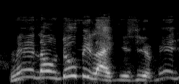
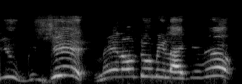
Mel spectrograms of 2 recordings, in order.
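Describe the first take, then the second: First: Said in the usual way. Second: Mock pleading shout. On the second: Streamer begging smart viewers to leave him alone, mock shouted plea. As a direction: yell it like a hammed-up complaint.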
